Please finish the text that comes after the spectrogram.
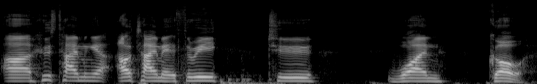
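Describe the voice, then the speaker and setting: A man's voice: on the high side, flat delivery, slow, sharp tone, clear, resonant tone. A man co-hosting a casual podcast with brash, sweary, jokey banter. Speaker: podcast host. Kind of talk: casual chat.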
